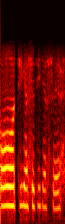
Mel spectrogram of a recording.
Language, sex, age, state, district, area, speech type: Assamese, female, 18-30, Assam, Dhemaji, rural, conversation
